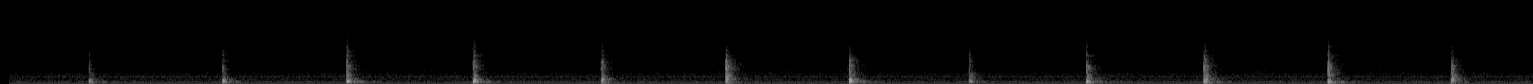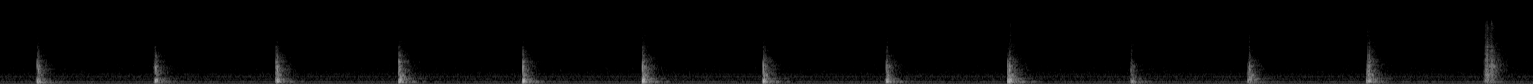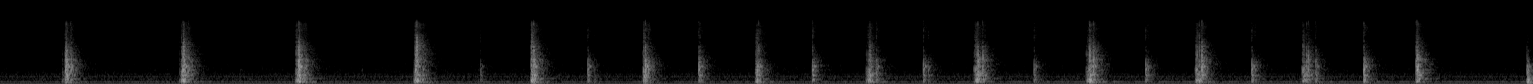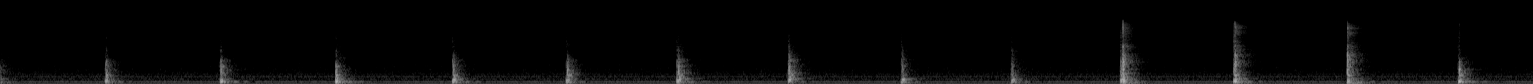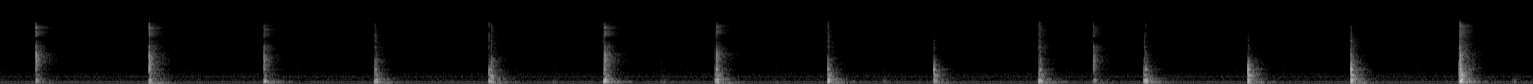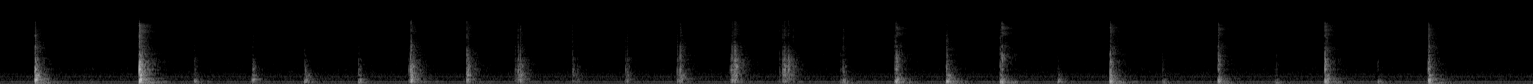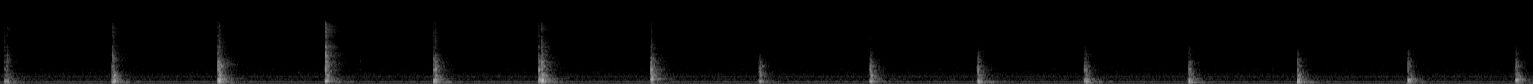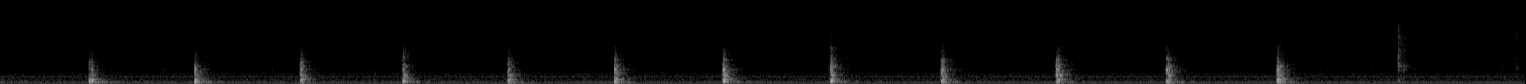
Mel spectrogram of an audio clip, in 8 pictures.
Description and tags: hands hitting table
I was hitting my wood desk with the tips of my fingers at the beggining then tapping my fingernails and then I was hitting my palms and the ring on my hand also made a sound.
beat, finger-nails, rings, table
